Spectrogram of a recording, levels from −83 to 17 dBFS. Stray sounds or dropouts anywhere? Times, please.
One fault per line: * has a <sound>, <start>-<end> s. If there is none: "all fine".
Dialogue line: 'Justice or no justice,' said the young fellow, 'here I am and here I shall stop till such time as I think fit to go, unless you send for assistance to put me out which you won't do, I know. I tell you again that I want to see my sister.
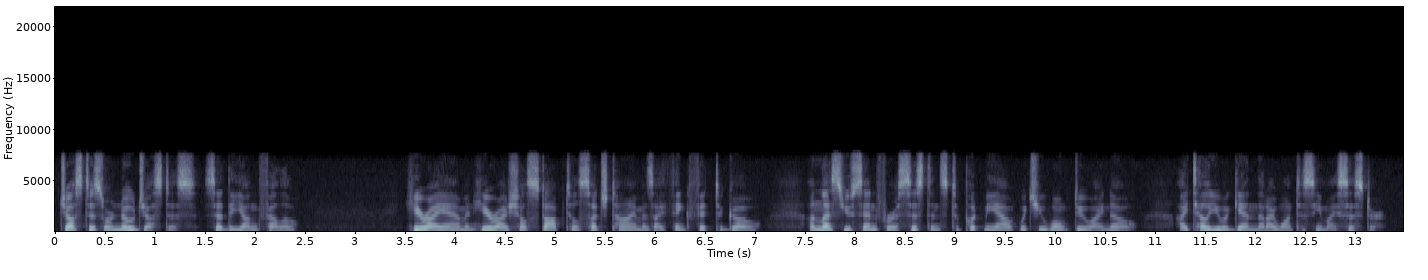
all fine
